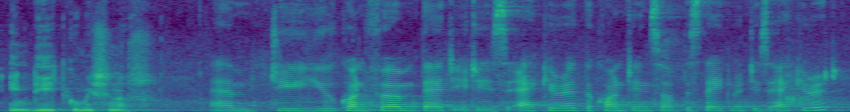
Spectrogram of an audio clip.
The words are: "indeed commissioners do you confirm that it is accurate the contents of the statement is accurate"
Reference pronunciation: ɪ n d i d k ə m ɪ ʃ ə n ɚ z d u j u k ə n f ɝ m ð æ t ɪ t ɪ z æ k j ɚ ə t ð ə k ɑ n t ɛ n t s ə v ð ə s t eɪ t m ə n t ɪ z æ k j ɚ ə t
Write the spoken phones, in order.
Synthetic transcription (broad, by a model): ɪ n d i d k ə m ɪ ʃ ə n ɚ d u j u k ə n f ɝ m ð æ t ɪ t ɪ z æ k j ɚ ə t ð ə k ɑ n t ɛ n s ə v ð ə s t eɪ t m ə n t ɪ z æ k j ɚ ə t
